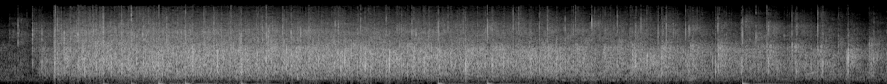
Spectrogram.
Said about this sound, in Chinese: 来，好，现在我们热烈鼓掌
